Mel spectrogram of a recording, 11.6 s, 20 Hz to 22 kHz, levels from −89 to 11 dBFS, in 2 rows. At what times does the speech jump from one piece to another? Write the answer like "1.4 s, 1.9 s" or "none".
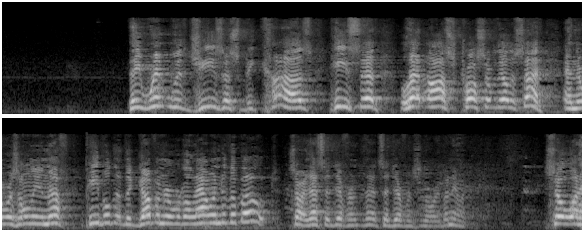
8.6 s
